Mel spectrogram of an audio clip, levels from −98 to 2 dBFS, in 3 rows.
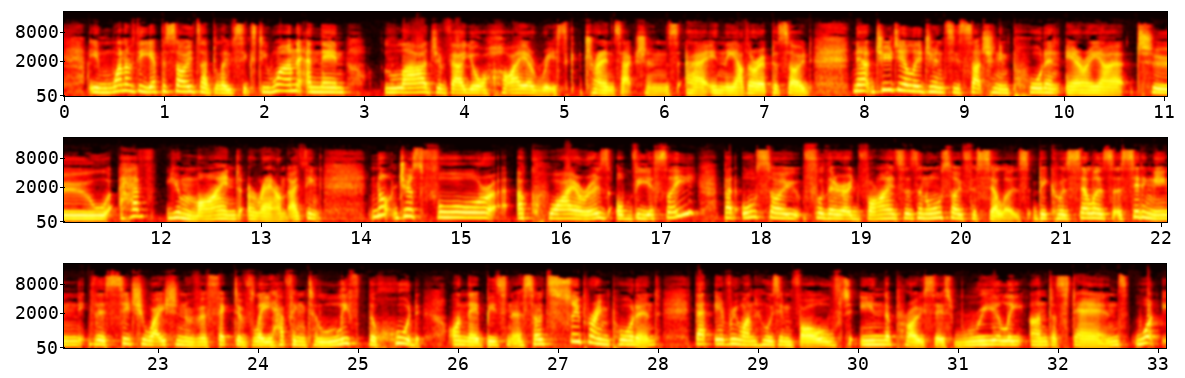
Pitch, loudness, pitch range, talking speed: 200 Hz, -16 LUFS, 175-225 Hz, 150 wpm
